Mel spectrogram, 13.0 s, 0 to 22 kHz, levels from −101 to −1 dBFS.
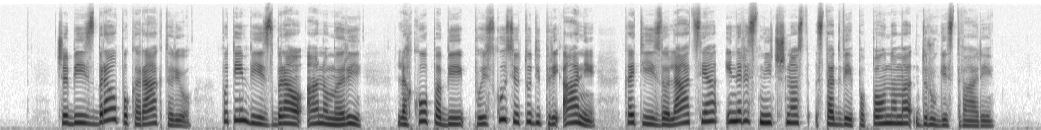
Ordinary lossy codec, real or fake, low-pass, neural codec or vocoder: none; real; 19.8 kHz; none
